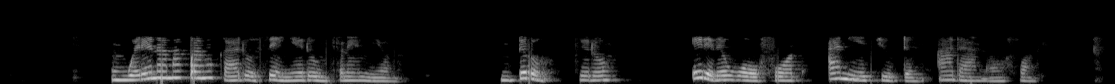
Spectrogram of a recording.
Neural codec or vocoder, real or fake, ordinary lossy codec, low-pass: none; real; Opus, 24 kbps; 3.6 kHz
